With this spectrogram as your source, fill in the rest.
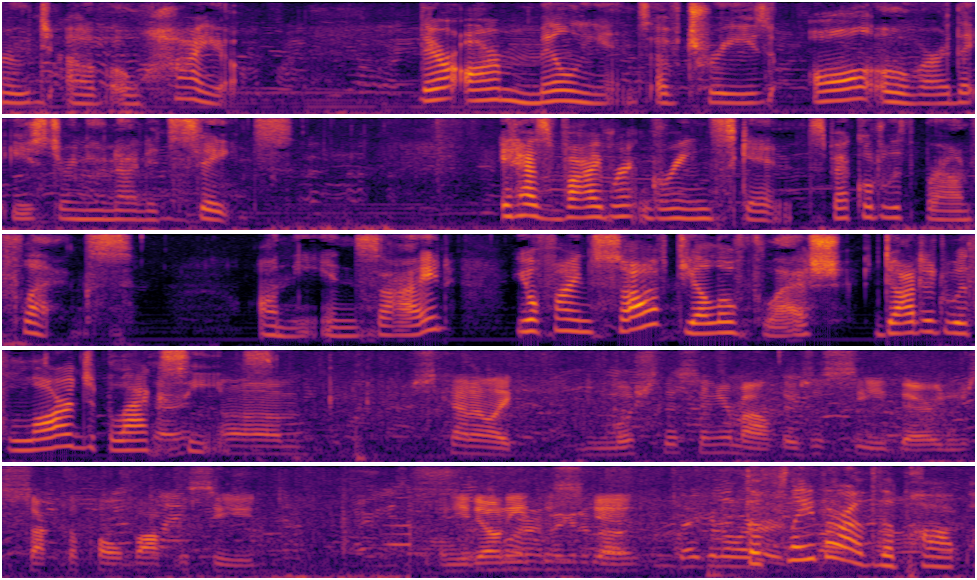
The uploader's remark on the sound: We're taking you inside the Pawpaw Festival, Black Alumni Reunion at Ohio University and a sit down interview.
